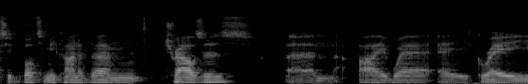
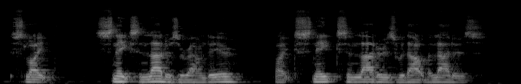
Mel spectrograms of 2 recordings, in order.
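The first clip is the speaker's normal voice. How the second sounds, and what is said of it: Cornish accent. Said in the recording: “I'm doing an accent because Paul is from Cornwall. An example of this would be”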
